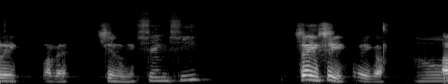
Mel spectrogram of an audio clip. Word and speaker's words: Shang-Chi: And then like like and then we're getting Shen Li or Shin Li, my bad. Shin Li. Shang Chi.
